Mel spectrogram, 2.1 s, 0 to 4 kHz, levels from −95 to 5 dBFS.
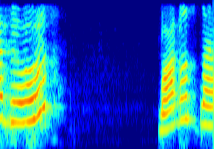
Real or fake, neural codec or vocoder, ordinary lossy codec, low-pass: fake; codec, 16 kHz in and 24 kHz out, 1.1 kbps, FireRedTTS-2 codec; none; 3.6 kHz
